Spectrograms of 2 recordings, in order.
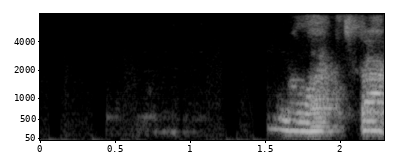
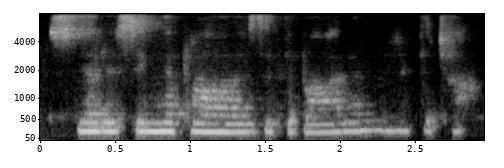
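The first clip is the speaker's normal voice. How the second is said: guided meditation. Acted. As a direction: ease the class into calm breathing. Yoga teacher leads breathwork.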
